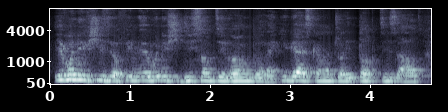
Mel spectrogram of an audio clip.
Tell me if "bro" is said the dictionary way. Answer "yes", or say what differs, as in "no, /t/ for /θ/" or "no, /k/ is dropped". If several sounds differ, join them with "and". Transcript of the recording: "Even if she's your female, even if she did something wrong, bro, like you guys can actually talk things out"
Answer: no, /ɹ/ is dropped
